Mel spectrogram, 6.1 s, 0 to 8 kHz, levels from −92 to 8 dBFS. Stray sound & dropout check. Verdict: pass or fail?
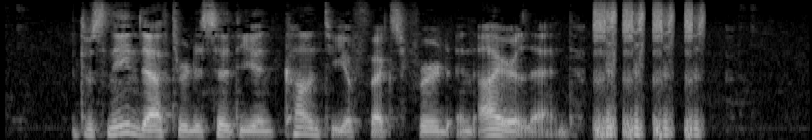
fail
